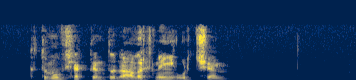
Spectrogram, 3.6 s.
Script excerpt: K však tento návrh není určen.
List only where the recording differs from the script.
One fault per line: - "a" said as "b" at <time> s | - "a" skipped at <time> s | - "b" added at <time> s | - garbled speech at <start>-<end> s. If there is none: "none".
- "tomu" added at 0.4 s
